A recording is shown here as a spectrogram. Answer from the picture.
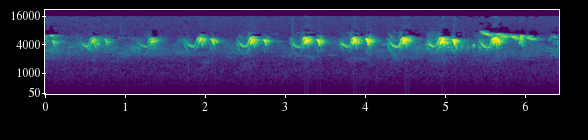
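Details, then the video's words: White-spotted bluethroat, subspecies cyanecula, singing in May: a loud run of high, ringing notes repeated about every half second, each a sharp upward-flicking phrase, steady and insistent. "A Bluethroat (Luscinia svecica cyanecula) song in May"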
